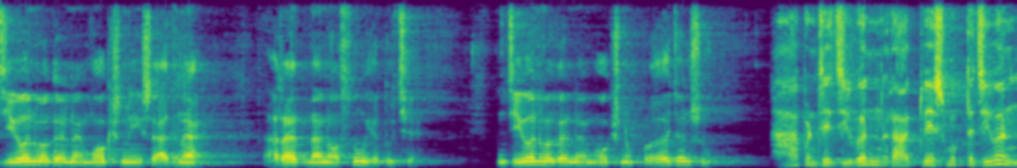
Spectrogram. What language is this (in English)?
Gujarati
